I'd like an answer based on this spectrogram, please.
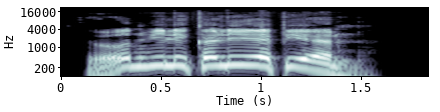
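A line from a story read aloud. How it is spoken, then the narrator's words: Shout from crowd. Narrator (Russian): крикнули из толпы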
